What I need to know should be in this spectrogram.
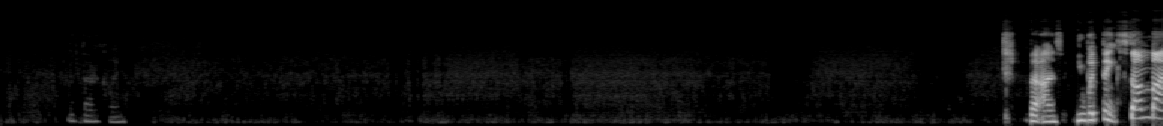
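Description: A young woman speaks close by, first briefly and quietly, then loudly and with animation.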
